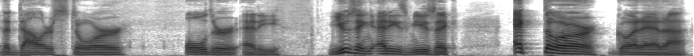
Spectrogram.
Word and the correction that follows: Guerrero: Uh, Guerrero, sorry, I said that wrong.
